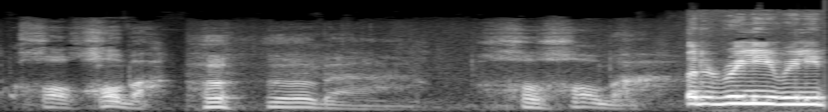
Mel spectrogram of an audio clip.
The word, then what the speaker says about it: jojoba: Guys, if you've watched Pink Panther, it's jojoba. It's spelled jojoba. It's pronounced jojoba.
